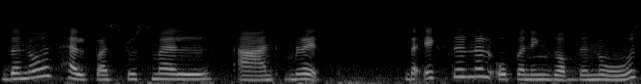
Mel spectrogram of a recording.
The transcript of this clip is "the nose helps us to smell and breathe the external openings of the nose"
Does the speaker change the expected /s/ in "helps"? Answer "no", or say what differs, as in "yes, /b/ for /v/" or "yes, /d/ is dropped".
yes, /s/ is dropped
